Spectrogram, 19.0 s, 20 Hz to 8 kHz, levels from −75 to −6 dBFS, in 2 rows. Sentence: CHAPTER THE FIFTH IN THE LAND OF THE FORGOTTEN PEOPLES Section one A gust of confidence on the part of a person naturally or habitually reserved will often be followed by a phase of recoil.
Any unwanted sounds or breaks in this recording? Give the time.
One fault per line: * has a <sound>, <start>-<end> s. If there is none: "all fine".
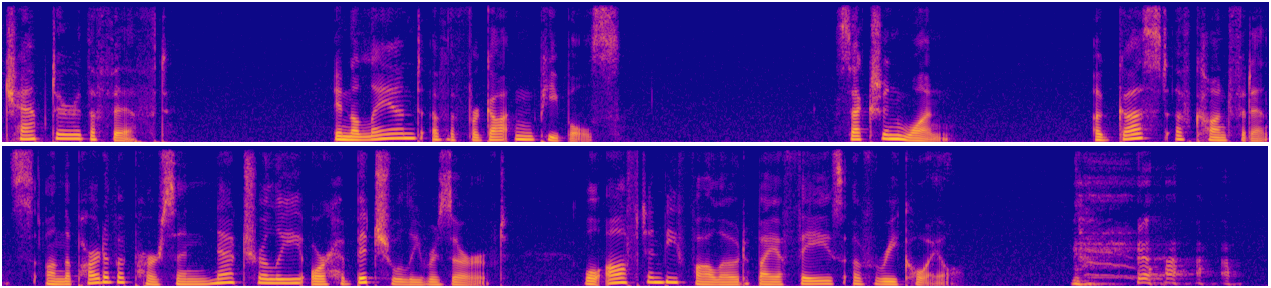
* has a laugh, 17.5-18.8 s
